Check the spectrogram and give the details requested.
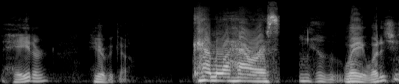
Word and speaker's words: Kamala: Harris camela camela Harris oh I guess all this time I've been saying it wrong it's it's it's camela about these people who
